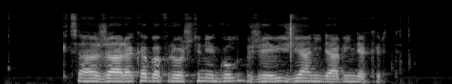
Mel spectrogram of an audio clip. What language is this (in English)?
Central Kurdish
